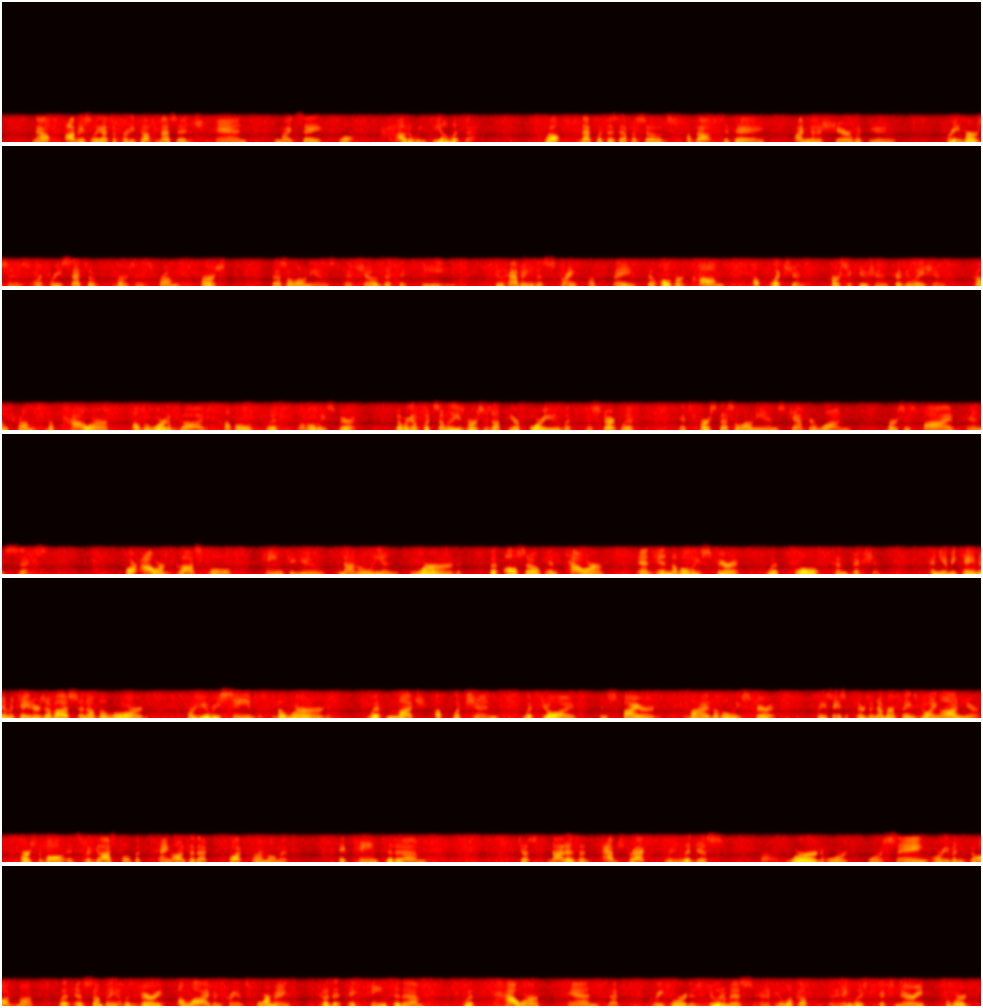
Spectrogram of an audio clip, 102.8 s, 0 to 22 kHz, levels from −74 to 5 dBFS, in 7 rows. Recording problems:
high frequencies cut off; severe; nothing above 4 kHz
hiss; noticeable; throughout; 10 dB below the speech

